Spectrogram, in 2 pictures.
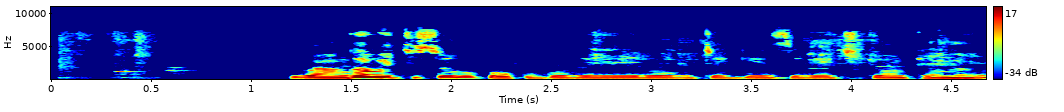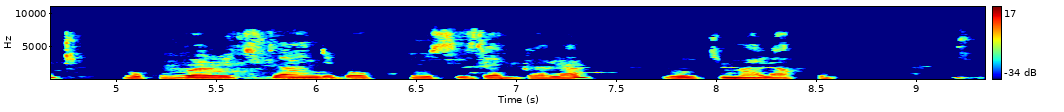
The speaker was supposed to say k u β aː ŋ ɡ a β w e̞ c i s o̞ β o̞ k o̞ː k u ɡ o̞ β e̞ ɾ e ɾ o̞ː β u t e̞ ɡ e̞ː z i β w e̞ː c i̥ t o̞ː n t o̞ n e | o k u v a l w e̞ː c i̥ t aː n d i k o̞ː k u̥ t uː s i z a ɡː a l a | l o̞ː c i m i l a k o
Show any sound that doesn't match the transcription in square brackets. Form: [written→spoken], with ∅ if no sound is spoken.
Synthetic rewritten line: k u β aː ŋ ɡ a β w e̞ c i s o̞ β o̞ k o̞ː k u ɡ o̞ β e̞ ɾ e ɾ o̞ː β u t e̞ ɡ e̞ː z i β w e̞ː c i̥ t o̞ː n t o̞ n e | o k u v a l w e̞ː c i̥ t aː n d i k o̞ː k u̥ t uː s i z a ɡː a l a | l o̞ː c i m [i→a] l a k o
